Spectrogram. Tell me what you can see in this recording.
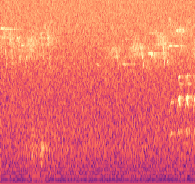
warbler song, Northern Flicker call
